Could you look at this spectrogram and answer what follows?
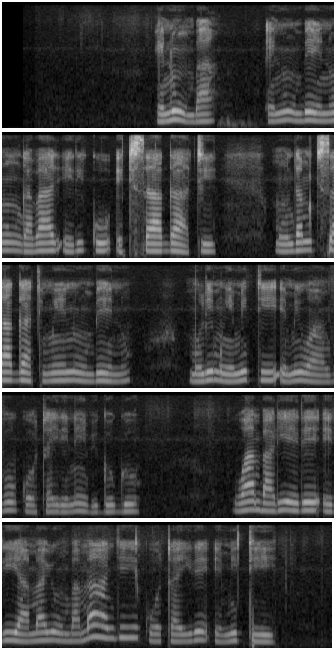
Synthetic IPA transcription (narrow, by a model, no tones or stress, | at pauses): e̞nuːmba | e̞nuːmbe̞ːnoŋɡaβaeɾikue̞ci̥saːɡaːti | muːndamuci̥saːɡaːtimwe̞ːnuːmbe̞ːno | mulimwe̞mitie̞miwaːɱvukwo̞ːtaiɾe̞ne̞ːβiɡo̞ɡo̞ | waːmbalje̞ːɾe̞ʔːɾijaːmajuːmbamaːɲɟikwo̞ːtaiɾe̞ʔːmiti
